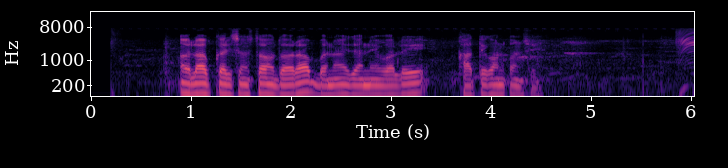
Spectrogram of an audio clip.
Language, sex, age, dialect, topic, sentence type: Hindi, male, 18-24, Marwari Dhudhari, banking, question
